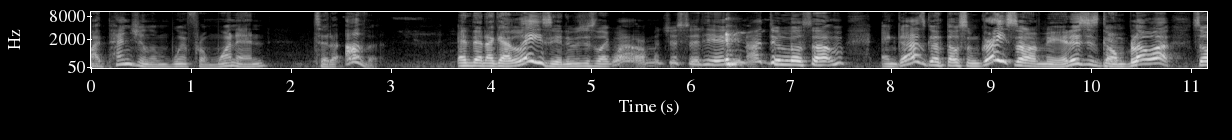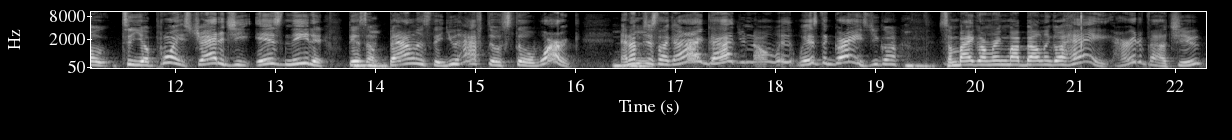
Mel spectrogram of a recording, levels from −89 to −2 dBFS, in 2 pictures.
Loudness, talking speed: -22 LUFS, 230 wpm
